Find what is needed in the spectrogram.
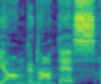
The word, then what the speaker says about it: Llanganates: We're focusing on the region known as the Llanganates, I believe is how you pronounce that, because it's the double L, and I don't speak Spanish, but I'm doing my best.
